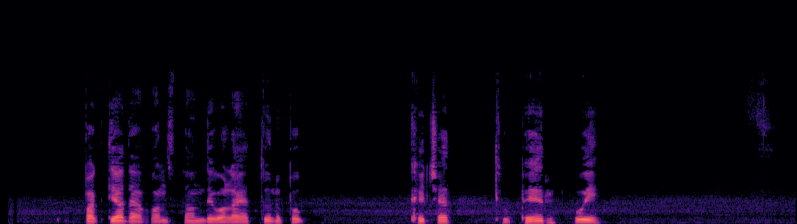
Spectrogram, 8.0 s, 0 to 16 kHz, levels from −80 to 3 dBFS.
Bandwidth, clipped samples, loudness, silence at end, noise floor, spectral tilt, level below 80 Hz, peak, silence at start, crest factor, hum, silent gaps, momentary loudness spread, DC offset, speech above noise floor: 11 kHz; under 0.1%; -29 LUFS; 2 s; -60 dBFS; -6 dB/octave; -62 dBFS; -8 dBFS; 0.85 s; 22 dB; none; none; 10 LU; under 0.1%; 33 dB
